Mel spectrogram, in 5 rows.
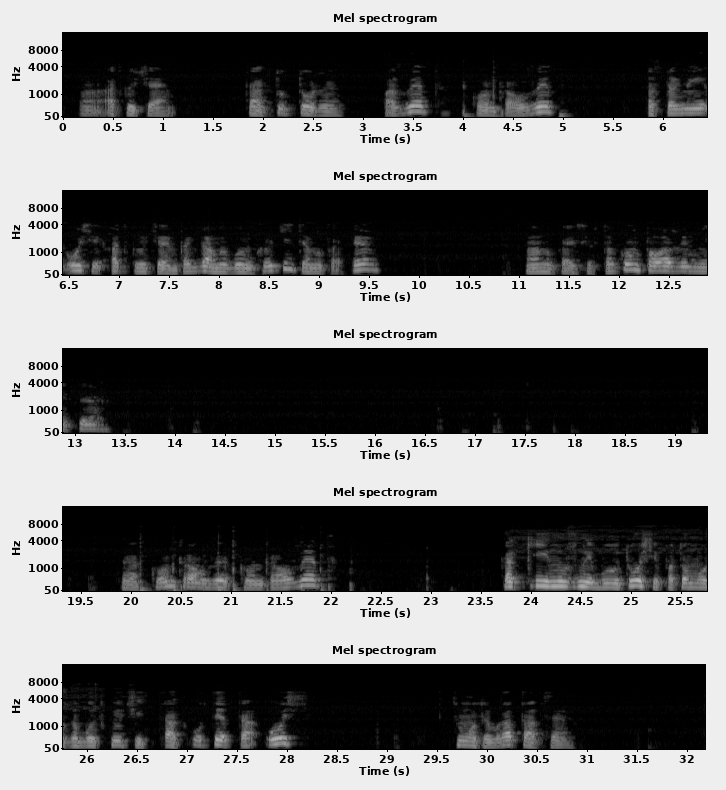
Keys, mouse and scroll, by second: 0.7 click, 2.3-3.5 drag, 4.4 ctrl+z, 5.9 click, 6.5 click, 9.2 r, 10.9 middle click, 11.7 r, 14.3-16.7 middle drag, 17.3 middle click, 17.9 r, 20.6 ctrl+z, 21.2 ctrl+z, 22.0 ctrl+z, 23.6 middle click, 26.0 click, 26.7-29.0 middle drag, 30.2-31.6 drag.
